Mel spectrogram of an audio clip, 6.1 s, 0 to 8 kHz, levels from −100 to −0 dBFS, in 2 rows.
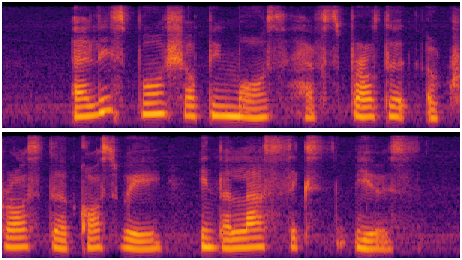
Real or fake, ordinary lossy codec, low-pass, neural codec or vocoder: real; none; 7.2 kHz; none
